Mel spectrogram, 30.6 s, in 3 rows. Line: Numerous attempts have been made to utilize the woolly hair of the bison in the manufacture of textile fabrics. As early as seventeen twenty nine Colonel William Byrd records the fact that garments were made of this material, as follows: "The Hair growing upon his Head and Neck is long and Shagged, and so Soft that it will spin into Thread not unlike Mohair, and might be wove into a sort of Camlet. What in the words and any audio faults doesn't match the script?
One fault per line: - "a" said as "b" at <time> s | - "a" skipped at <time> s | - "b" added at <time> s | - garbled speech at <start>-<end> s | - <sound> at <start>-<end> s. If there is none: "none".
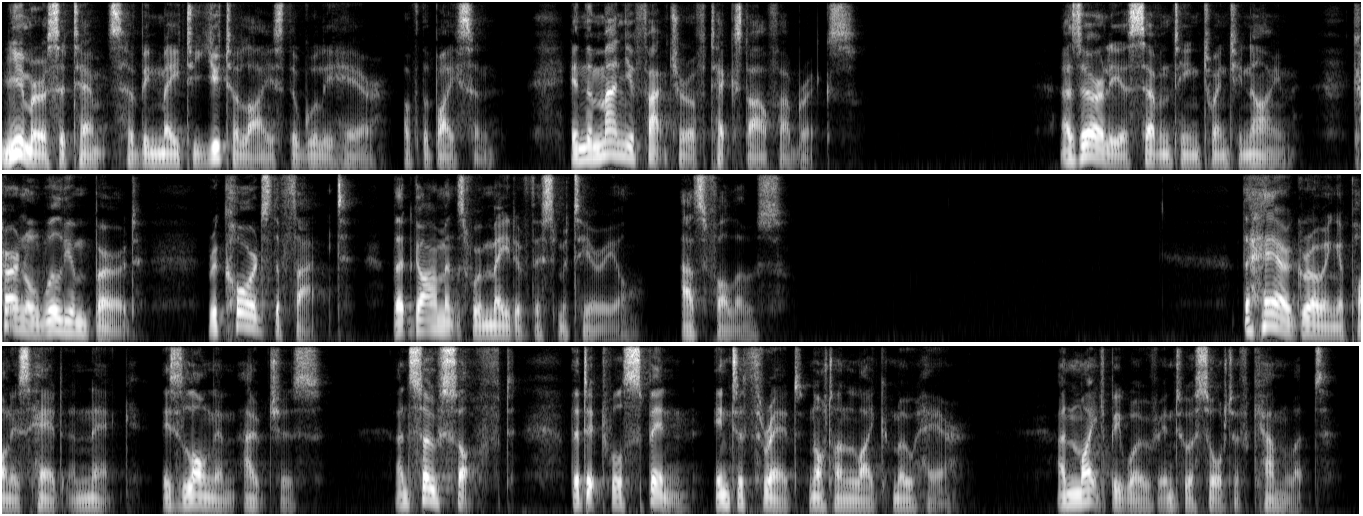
- "Shagged" said as "Ouches" at 22.2 s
